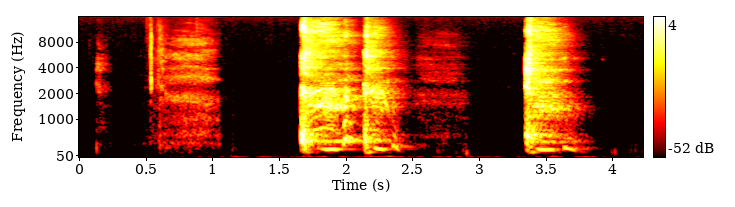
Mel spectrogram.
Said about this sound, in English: This is not, if you're a first time listener, I promise I don't usually cough like this. I don't want to redo this episode. So I'm really sorry.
